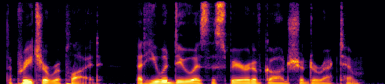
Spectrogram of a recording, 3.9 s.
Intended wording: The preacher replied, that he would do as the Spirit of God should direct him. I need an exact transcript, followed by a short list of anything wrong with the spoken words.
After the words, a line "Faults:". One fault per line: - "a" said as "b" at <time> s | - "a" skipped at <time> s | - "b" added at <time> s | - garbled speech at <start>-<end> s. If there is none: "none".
The preacher replied, that he would do as the Spirit of God should direct him.
Faults:
none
